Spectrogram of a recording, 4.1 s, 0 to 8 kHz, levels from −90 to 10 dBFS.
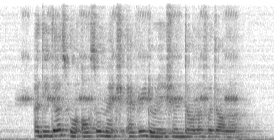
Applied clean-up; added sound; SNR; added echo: none; Cricket; 19 dB; reverberation time 0.7 s.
